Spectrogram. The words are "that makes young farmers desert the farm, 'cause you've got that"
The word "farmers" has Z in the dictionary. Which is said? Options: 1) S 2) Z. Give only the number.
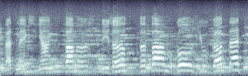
2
